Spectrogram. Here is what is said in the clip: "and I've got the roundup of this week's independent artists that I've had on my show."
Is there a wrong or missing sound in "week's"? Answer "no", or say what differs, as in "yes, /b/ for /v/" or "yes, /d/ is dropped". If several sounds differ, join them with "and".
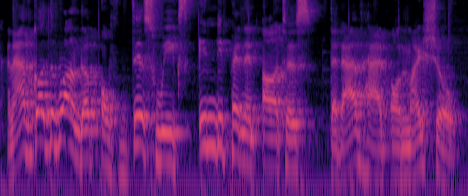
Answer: no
